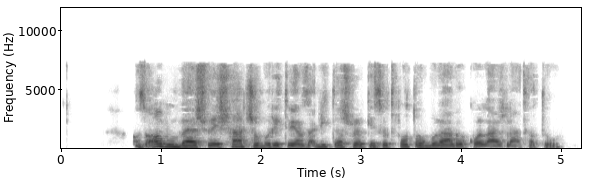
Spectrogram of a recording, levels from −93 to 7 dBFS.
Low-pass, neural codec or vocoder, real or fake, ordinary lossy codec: 7.2 kHz; codec, 16 kHz, 4 kbps, X-Codec, HuBERT features, trained on general audio; fake; AAC, 32 kbps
